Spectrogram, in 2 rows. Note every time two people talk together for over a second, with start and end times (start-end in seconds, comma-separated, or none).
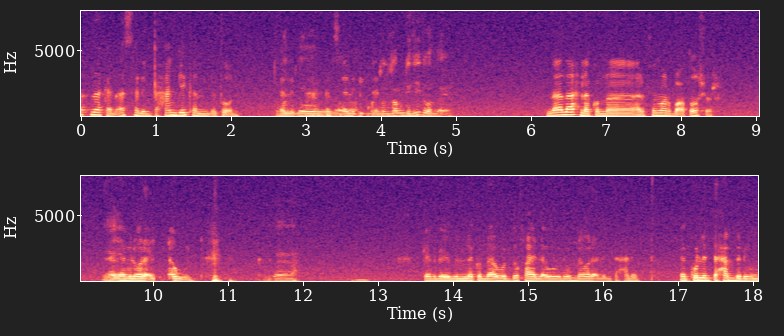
2.6-4.1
